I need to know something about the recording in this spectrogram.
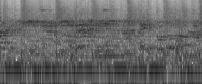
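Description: Live blues-rock band playing, with electric guitar and bass guitar over a steady beat. A man sings into the microphone.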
